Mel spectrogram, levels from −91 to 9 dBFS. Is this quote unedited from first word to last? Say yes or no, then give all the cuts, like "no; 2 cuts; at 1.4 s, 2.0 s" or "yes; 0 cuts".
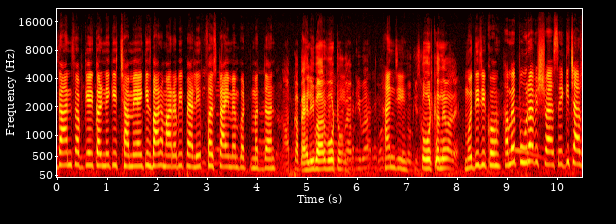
no; 1 cut; at 8.9 s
